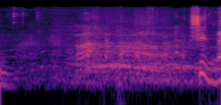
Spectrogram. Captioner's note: audience laughs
